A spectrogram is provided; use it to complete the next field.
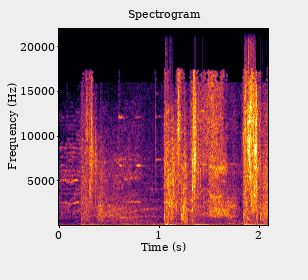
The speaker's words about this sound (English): Megan takes Andrew's gun and shoots Hannah. She continues firing as she stalks toward Hannah.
